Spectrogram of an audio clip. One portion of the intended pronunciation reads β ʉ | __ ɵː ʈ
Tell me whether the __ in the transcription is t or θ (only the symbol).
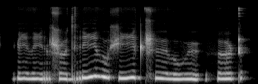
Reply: θ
